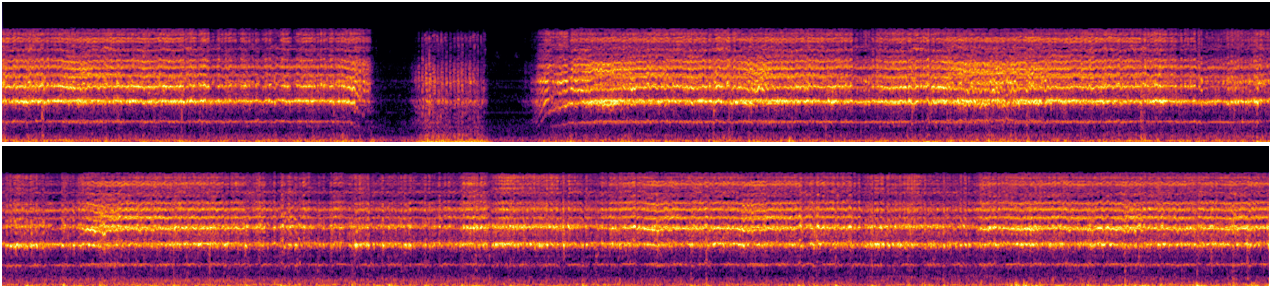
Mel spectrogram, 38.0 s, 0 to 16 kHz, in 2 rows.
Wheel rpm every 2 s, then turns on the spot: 140, 140, 90, 30, 120, 140, 140, 140, 140, 150, 150, 150, 150, 150, 150, 150, 150, 150, 150.
4-6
